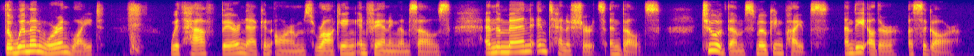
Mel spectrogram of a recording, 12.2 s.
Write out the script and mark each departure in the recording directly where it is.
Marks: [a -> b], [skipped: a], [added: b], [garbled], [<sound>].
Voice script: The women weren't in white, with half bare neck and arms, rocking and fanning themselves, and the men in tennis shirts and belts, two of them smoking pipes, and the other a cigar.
The women [weren't -> were] in white, [sniff] with half bare neck and arms, rocking and fanning themselves, and the men in tennis shirts and belts, two of them smoking pipes, and the other a cigar.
